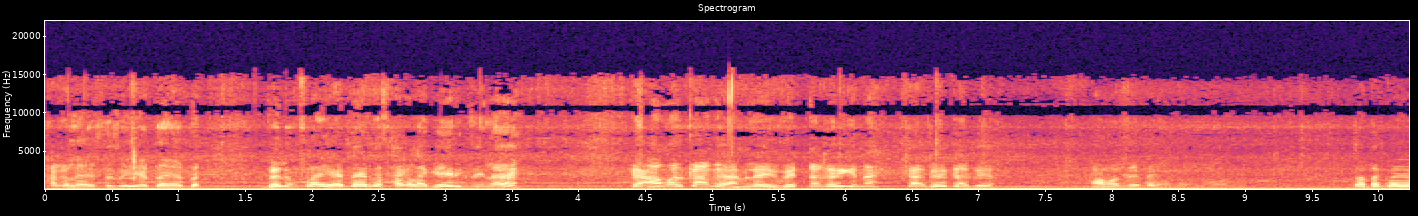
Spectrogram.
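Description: A small child's high voice babbling and vocalizing in short wavering runs with no clear words, over a steady low rumble.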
